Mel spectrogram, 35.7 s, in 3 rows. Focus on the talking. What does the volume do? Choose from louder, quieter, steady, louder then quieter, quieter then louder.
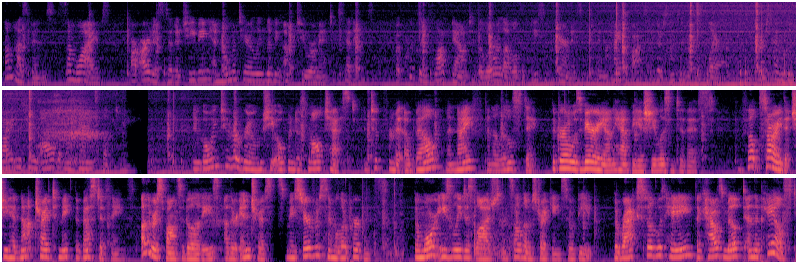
louder.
